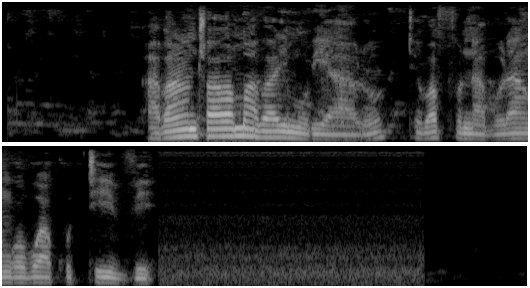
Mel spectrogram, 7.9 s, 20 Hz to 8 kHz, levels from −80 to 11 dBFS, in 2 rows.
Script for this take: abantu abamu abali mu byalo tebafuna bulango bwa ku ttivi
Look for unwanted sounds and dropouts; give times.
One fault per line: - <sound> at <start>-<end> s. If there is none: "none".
none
